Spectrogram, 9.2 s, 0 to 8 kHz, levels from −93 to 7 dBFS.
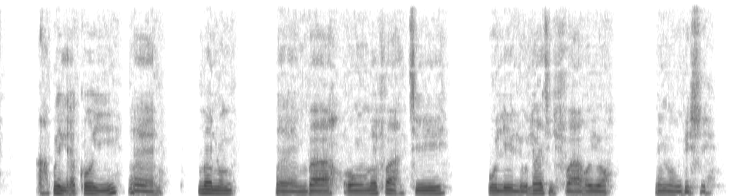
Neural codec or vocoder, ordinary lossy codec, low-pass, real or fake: codec, 16 kHz, 16 kbps, FunCodec, trained on Chinese and English, 50 frames a second; none; none; fake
